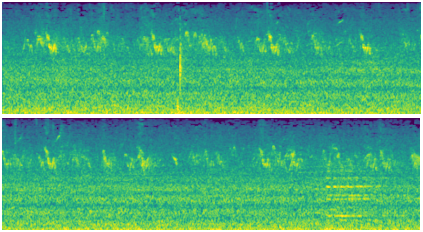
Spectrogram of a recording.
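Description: Wind on the microphone, a steady low rumble, with faint short high chirps all through. About nine seconds in, a held tone with several pitches at once starts up under the wind.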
